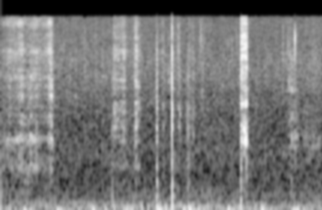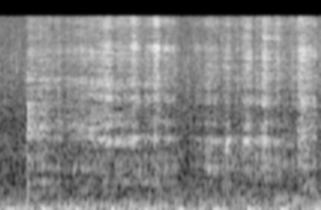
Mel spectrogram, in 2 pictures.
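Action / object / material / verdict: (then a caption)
scrape / small cardboard box scratched with a wooden pencil tip / cardboard / none. A wooden pencil tip scratches and taps across the printed top of a small, hollow black cardboard headphone retail box, its lid on, held steady by hand. Quiet, dry scraping runs throughout, broken by a few sharp, brighter taps in the middle that die away almost instantly.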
